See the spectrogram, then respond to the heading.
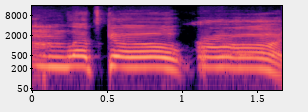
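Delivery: very high-pitched, strutting, boastful crowing cheer. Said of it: "my Mister Olympia pose".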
